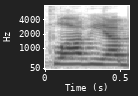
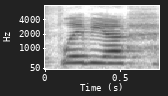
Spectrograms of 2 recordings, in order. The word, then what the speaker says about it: Flavia: It is about this girl named Flavia, who I always say incorrectly. I say her name Flavia, but it is Flavia de Luce, and she begins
